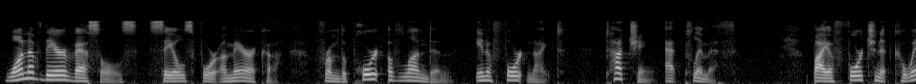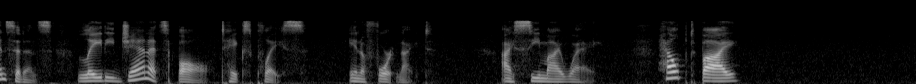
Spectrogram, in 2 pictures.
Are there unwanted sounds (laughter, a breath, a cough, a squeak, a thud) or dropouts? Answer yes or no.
no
